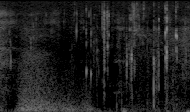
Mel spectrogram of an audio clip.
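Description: Someone chews a dry piece of food, with faint, wet mastication and soft crunches and squishes coming in an irregular rhythm.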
